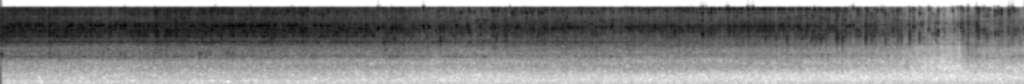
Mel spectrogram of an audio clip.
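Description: A hollow dried-cactus rainstick is held at an angle while long nails tap and scratch its ribbed wood, and the pellets inside rattle down. The result is a steady, bright, hissing patter like falling rain, almost all high-frequency with no low end. It holds level for about eight seconds, then thins and fades toward the end.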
